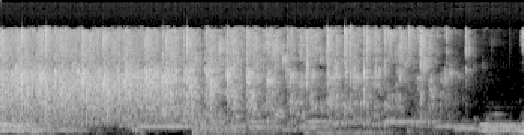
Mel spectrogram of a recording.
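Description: A church congregation at an in-person service applauds together, a dense, sustained wash of clapping filling the room for several seconds before tapering off, with a faint voice underneath.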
